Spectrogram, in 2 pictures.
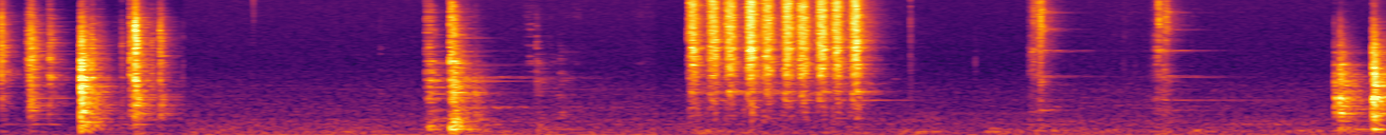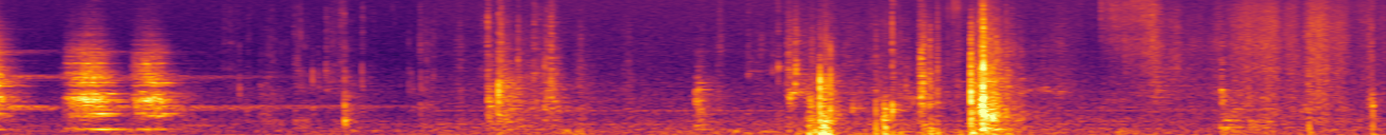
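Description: Stainless steel trays and a wire cooling rack clinking and clattering as they are handled and set down, with a fast rattle about five seconds in and short metallic rings a little later. Softer thuds and fabric rubbing follow near the end as a quilted oven mitt is handled.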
